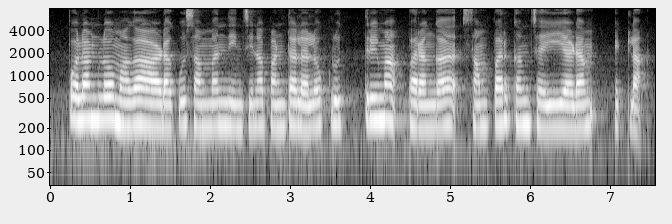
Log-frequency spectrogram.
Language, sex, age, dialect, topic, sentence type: Telugu, female, 31-35, Telangana, agriculture, question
